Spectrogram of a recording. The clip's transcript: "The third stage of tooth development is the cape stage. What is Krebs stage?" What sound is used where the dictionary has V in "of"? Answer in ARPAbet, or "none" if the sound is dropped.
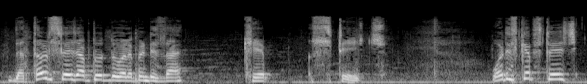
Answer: P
